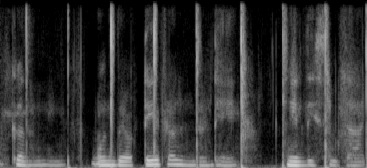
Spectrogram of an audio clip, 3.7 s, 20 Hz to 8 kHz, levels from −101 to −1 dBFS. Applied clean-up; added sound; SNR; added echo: neural diffusion model UNIVERSE++.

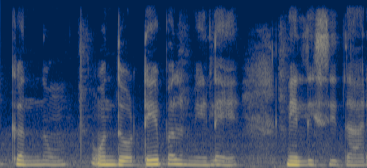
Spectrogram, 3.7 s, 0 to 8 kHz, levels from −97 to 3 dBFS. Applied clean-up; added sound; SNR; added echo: none; none; none; none.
